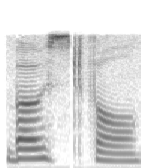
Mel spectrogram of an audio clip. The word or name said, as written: boastful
